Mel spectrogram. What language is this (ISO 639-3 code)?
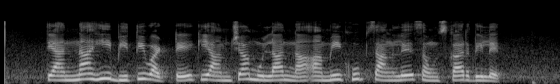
mar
